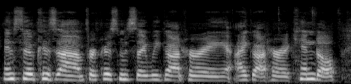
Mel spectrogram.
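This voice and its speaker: A woman's voice: medium pitch, a little fast, a bit bright, poor audio. An American woman chatting casually to viewers while crafting, in a bubbly, giggly, rambling, gushing way. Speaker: craft vlogger hosting a scrapbook process video.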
